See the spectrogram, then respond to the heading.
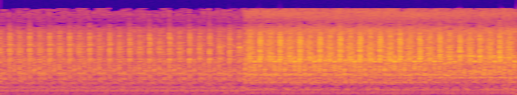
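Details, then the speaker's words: Opel Movano/Vivaro turbo diesel, noise began two to three weeks ago: sharp regular hammer-like knocking about three per second over the idle, louder as engine note rises; source unknown; engine knock. "وهذا الصوت ما عم نعرف منين الصراحة، صوت مثل المطرقة يعني."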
